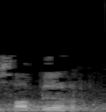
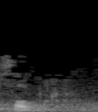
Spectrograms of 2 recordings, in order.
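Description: First: A short vowel follows the b sound. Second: No vowel follows the b sound. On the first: This is the normal Arabic form. The speaker calls it right. "في لغة العرب يقال صبر" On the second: This form is used only under poetic necessity. The speaker calls it wrong. "لا يقال صبر. التسكين إنما يلتجأ إليه في الضرورة الشعرية"

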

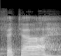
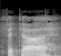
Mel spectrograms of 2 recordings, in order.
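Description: First: The word ends with an h sound. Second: The word ends with an h sound.

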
